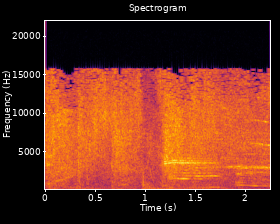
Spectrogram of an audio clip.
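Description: A heavy punch lands with a booming impact.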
